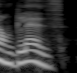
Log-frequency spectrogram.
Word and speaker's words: anglaise: Je suis anglaise. Anglaise. Notice how you do pronounce the S in that case.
